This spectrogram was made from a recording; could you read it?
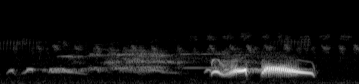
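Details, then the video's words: Spotted dove calling to draw rival doves: faint murmured coos lead into a loud rising double coo and a long drawn, slightly falling note; light twittering of small birds in the background. "cu gáy thúc gù gáy gọi bổi nghe rất nhanh về cội đấu"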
